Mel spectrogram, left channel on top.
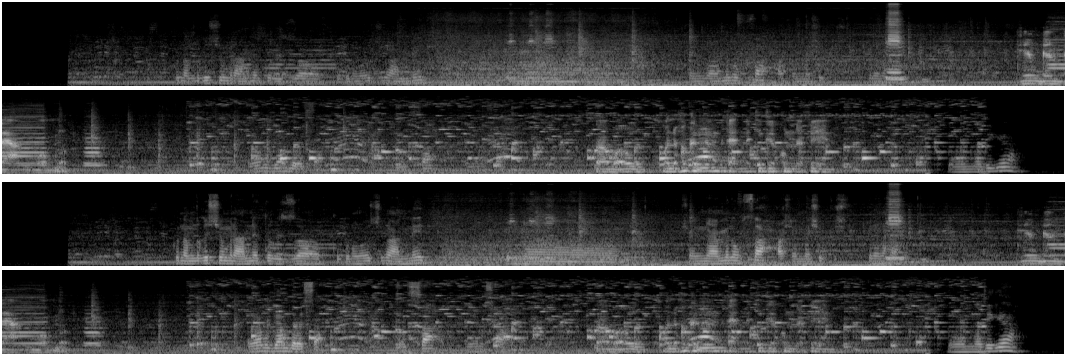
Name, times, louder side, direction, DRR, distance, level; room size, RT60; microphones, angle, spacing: Motor vehicle (road), 0.7-19.9, left 2 dB, 30° left, 0.8 m, -35 dB
voice 1, 1.7-4.3 5.0-6.3 6.8-9.3 13.1-13.9 14.6-15.8 20.1-20.9, right 6 dB, 55° right, 0.3 m, -32 dB
sound 1, 2.7-16.8, equal, 55° left, 1.1 m, -39 dB
voice 2, 10.1-11.3 16.6-19.0, left 4 dB, 75° left, 0.6 m, -27 dB
sound 2, 12.5-20.5, left 2 dB, ahead, 0.7 m, -30 dB
3.3 x 2.1 x 2.3 m
head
